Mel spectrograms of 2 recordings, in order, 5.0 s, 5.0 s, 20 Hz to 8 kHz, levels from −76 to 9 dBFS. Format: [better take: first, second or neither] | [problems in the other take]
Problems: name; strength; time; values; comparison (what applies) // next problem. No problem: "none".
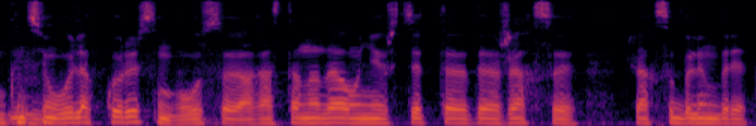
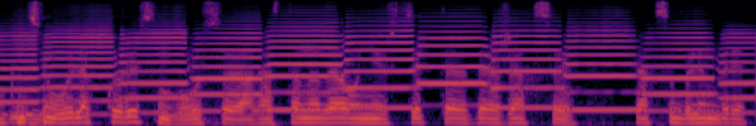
first | background sound (Trumpet); 1 dB below the speech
